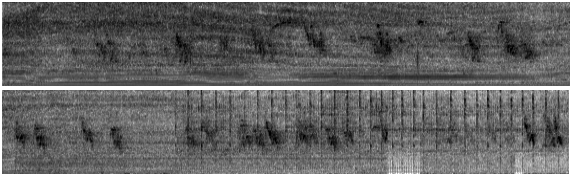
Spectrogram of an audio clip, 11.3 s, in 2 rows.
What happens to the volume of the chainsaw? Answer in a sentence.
The volume of the chainsaw goes down.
